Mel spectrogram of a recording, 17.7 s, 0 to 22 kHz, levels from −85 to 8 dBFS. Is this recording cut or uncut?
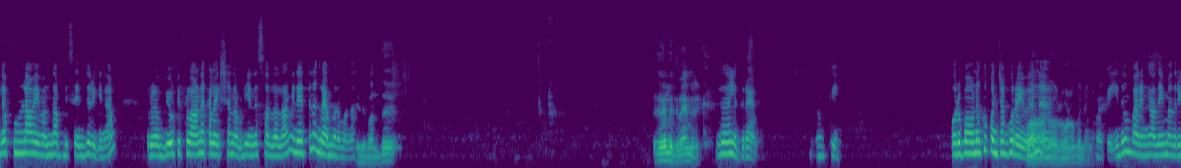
uncut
